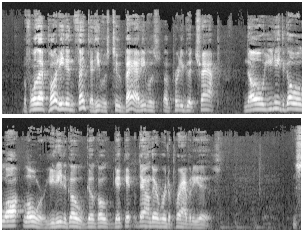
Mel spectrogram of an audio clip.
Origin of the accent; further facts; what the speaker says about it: Wichita Falls, Texas, United States; Oh, for some reason I think of back when I grew up in Wichita Falls.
